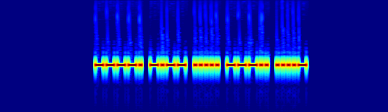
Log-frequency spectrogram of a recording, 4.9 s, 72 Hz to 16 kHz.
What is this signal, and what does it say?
Morse code, heard as a keyed tone, about 36 wpm, 700 Hz. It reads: 9Y584
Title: Code Groups - 5 Letter:Numbers - 35wpm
